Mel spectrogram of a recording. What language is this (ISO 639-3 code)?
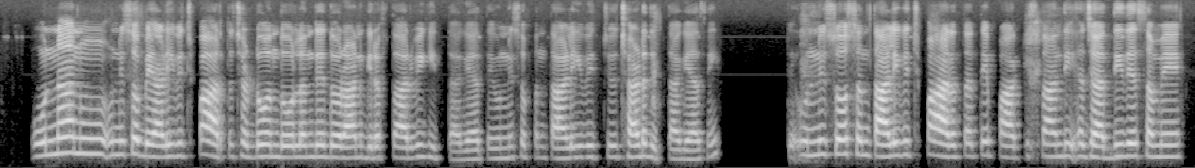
pan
